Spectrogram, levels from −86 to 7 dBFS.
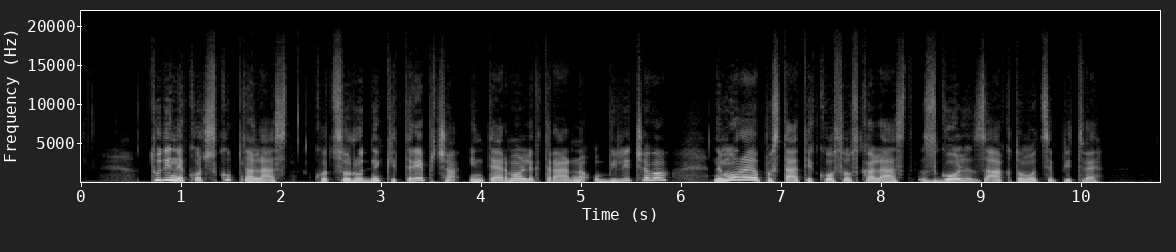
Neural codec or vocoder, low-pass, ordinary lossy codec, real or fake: autoencoder, 48 kHz, 128 numbers a frame, DAC-VAE, trained on Japanese speech; 19.8 kHz; none; fake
